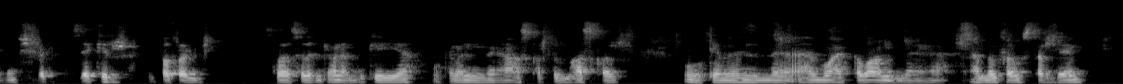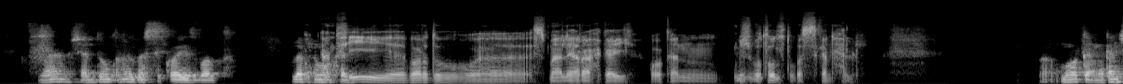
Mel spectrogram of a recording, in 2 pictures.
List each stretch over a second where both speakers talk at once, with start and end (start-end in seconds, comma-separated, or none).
none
